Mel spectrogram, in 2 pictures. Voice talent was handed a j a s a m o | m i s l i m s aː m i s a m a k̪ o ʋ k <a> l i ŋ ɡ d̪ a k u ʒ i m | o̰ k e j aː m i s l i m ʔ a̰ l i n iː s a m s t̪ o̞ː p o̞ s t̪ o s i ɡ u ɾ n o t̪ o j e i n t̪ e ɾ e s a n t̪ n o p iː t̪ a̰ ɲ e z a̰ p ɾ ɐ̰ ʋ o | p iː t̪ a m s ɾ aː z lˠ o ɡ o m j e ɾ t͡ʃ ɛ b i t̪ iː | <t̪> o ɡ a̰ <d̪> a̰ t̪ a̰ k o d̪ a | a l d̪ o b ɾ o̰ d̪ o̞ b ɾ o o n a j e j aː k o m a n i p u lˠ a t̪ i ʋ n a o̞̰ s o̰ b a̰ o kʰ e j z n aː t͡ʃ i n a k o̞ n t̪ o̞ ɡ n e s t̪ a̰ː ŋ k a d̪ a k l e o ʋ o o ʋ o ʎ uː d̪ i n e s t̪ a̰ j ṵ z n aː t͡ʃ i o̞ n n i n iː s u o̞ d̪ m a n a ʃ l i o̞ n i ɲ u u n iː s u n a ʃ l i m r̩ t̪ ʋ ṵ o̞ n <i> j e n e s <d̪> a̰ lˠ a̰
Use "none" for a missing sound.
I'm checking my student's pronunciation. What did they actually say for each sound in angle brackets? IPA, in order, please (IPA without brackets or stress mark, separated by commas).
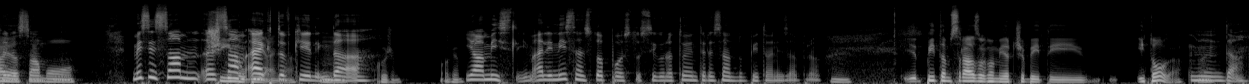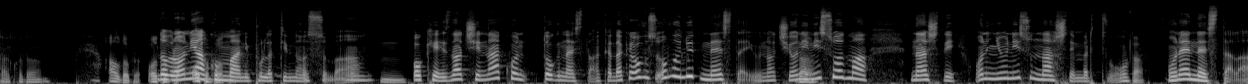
i, t̪, d̪, a, t̪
